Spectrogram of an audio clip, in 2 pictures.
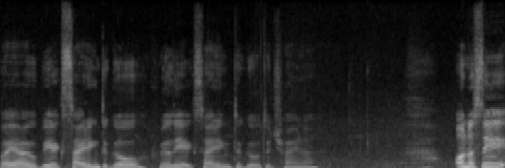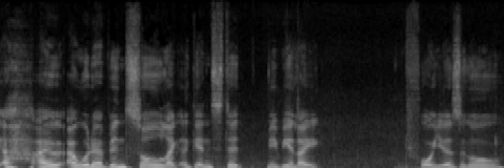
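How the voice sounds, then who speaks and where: A woman with a Malaysian accent and a fairly low pitch talks at a moderate pace, with ordinary pitch variation and long, frequent pauses. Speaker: VTuber streamer. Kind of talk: casual chat. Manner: casual, filler-heavy.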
